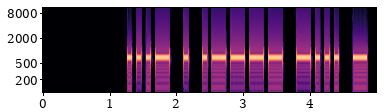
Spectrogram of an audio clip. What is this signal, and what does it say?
Morse code, heard as a keyed tone, about 17 wpm, 700 Hz. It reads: VE1BT
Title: DXCC-100 Call Signs - 5 Characters - Repeated 2x - 17wpm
